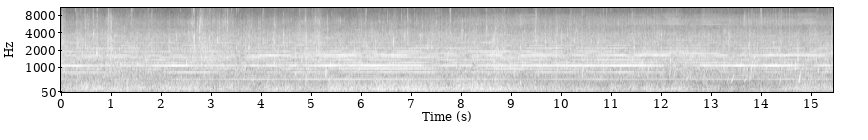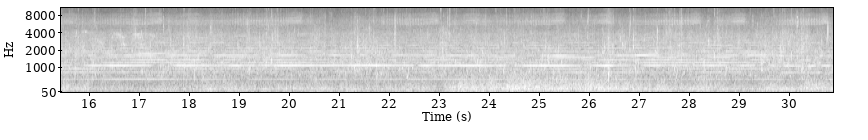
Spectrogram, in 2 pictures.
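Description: Wind and choppy water splashing against the low edge of a shoreline, with a steady rush throughout. Over it run several held, steady tones at different pitches that change every few seconds.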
